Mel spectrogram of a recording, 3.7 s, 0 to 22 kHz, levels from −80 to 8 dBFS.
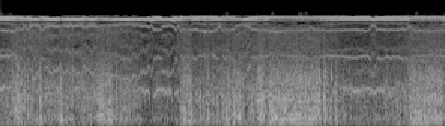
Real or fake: real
